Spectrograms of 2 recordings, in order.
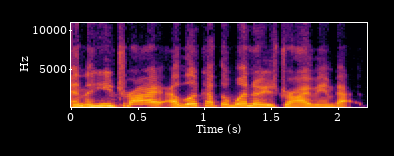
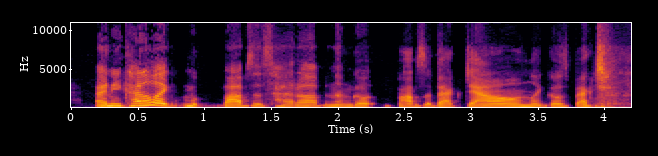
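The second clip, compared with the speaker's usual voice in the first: ordinary delivery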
